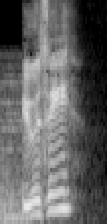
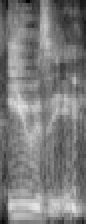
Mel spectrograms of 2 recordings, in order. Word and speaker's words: Ewzzy: The next category comes from Uzi? Iwizi? I'm not sure how you pronounce it. – I think it's Uzi. – Uzi, but it's not David Uzumeri. It's spelled E-W-Z-Z-Y.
